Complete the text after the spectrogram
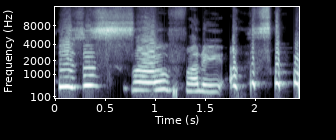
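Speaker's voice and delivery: high, slow words through laughter; cracking up. Real, not acted. Telling a friend a favourite scene, real giggling. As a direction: laugh helplessly while talking. Teller cracks up at own story.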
